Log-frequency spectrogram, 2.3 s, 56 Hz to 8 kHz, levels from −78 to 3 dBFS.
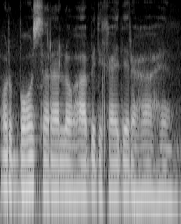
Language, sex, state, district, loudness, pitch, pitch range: Hindi, male, Arunachal Pradesh, Papum Pare, -17 LUFS, 110 Hz, 110-115 Hz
